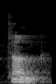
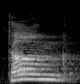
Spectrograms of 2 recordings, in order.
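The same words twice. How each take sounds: First: Said in the usual way. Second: Tongue said high and held; high repeat. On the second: Shown as a demonstration. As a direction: say tongue again, much higher.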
